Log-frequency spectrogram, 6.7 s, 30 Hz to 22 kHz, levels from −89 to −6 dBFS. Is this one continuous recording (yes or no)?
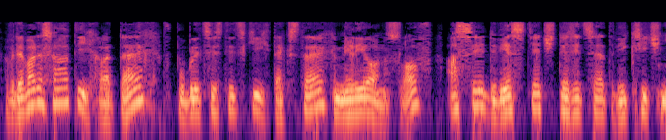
no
